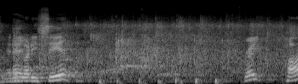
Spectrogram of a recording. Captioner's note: crowd clapping & cheering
